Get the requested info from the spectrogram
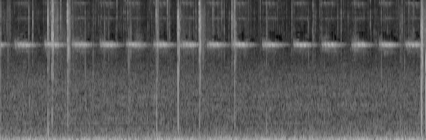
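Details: Crickets in a night forest keep up a shrill, pulsing chirp while loud crackles and sharp pops from a nearby campfire punctuate the sound over a low hiss.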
